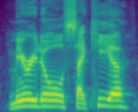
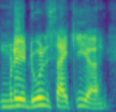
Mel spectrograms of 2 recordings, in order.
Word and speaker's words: Mridul Saikia: Thoughts on, I'm gonna butcher the pronunciation, but Miridul Saikia, good enough for me. It's pronounced Mridul Saikia.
